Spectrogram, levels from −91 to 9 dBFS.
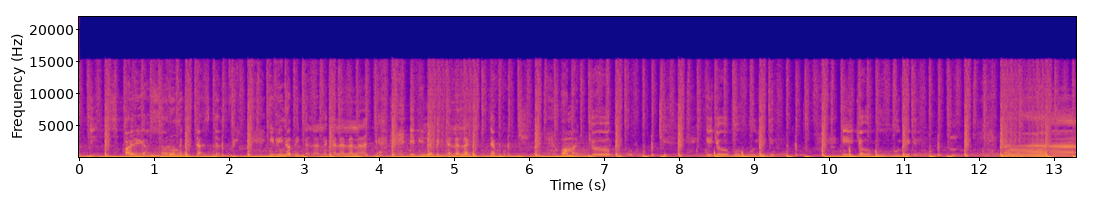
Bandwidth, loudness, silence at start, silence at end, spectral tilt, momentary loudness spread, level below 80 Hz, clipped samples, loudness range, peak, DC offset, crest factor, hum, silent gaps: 15.5 kHz; -17 LUFS; 0 s; 0 s; -5.5 dB/octave; 6 LU; -18 dBFS; under 0.1%; 2 LU; -4 dBFS; under 0.1%; 10 dB; none; none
